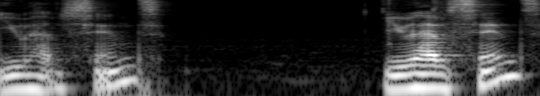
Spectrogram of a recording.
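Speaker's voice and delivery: put-on hushed Romanian accent. Imitating the priest at communion speaking to kids, Romanian accent. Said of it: "in his Romanian like accent".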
